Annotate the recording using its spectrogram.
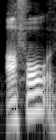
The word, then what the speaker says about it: Offill: You're recommending a book called Department of Speculation by Jane Offill. That's how you say her name, O-F-F-I-L-L.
